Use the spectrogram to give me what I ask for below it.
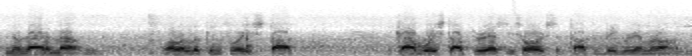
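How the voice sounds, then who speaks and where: Real deep gravelly western american guy reciting cowboy poetry, plainspoken rhymes, kinda noisy old recording. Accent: American West. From northern Arizona, United States. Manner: plainspoken, rhythmic rhyming delivery with folksy ranch grammar. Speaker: cowboy poet. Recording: dull lo-fi, steady background noise.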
